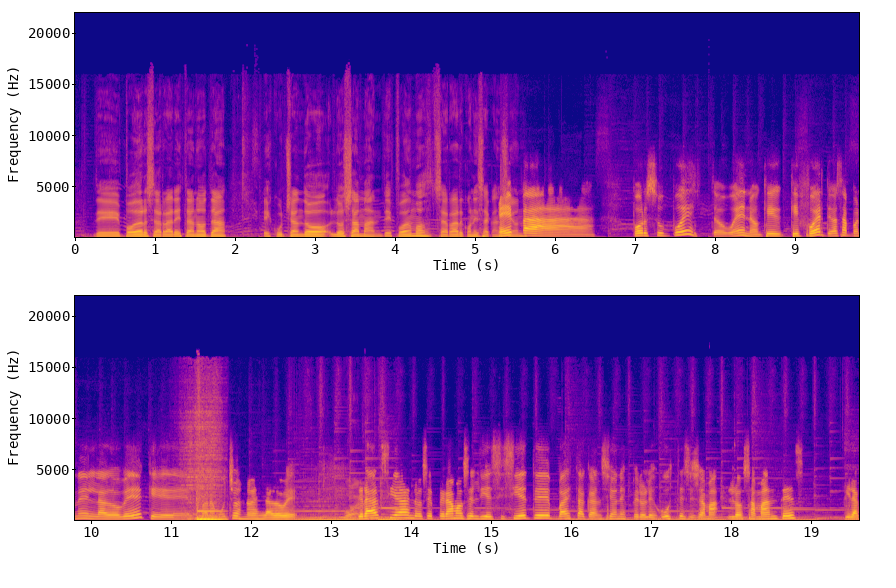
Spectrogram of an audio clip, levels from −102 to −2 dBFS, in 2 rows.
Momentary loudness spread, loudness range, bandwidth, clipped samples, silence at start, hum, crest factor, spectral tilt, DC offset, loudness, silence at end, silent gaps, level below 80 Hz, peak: 11 LU; 4 LU; 16.5 kHz; under 0.1%; 0.25 s; none; 18 dB; -5.5 dB/octave; under 0.1%; -21 LUFS; 0 s; none; -38 dBFS; -4 dBFS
